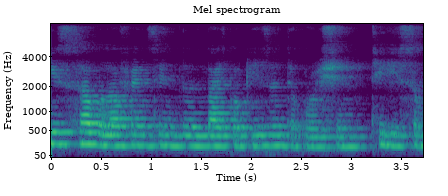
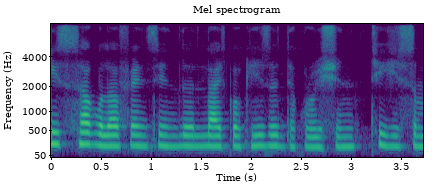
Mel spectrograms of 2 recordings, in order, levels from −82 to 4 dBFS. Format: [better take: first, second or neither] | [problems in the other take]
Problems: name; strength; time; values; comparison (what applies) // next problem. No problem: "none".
second | room echo; dies away in 0.9 s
